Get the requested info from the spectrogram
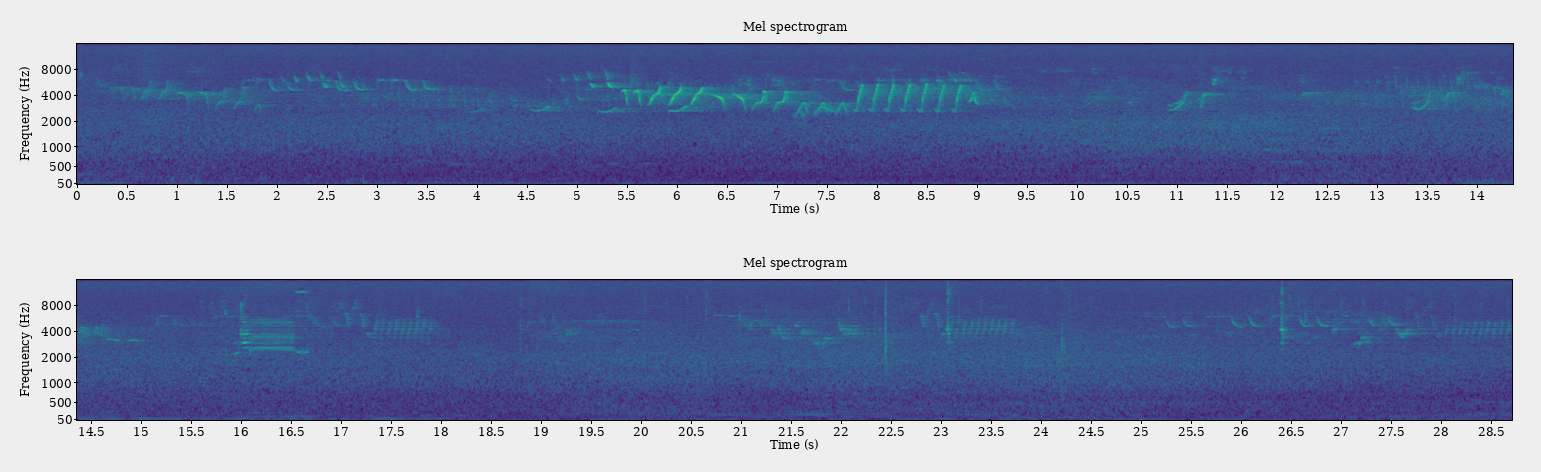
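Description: Songbirds chirping and trilling over a steady outdoor background hiss and low rumble, with a fast repeated trill loudest about six to nine seconds in.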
